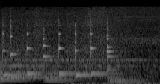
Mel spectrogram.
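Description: Mobile phone ringtone playing: a marimba-like melody of quick, short notes, several a second.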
